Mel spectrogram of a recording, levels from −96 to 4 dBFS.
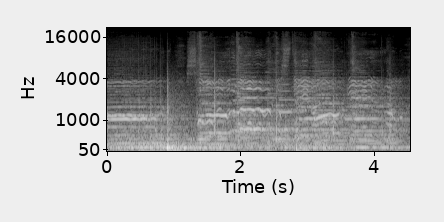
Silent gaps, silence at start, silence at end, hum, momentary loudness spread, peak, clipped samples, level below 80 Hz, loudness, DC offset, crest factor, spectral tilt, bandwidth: none; 0 s; 0 s; none; 6 LU; 0 dBFS; under 0.1%; -34 dBFS; -20 LUFS; under 0.1%; 18 dB; -7 dB/octave; 12 kHz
